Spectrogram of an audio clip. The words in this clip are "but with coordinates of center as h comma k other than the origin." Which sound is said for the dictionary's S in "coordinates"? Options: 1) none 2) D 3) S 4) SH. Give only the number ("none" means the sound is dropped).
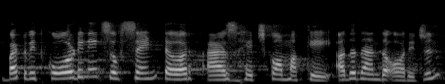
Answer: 3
